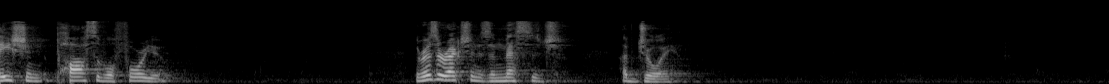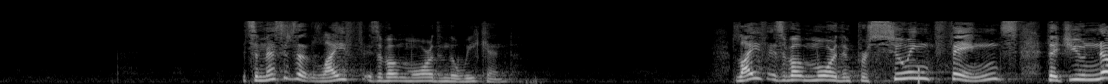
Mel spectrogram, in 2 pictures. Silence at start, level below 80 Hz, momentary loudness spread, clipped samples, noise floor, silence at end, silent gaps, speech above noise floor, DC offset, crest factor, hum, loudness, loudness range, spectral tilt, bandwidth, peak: 0 s; -66 dBFS; 14 LU; under 0.1%; -68 dBFS; 0 s; none; 43 dB; under 0.1%; 22 dB; none; -26 LUFS; 13 LU; -5 dB/octave; 8 kHz; -6 dBFS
